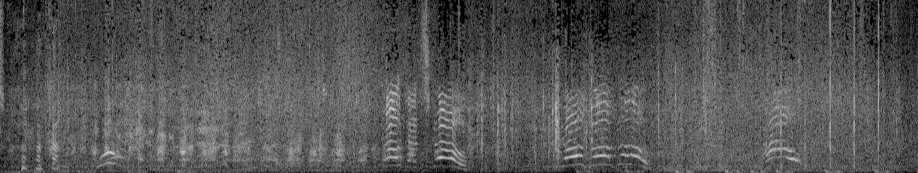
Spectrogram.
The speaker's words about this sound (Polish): Wszystko wygląda bardzo prosto, bo ja stoję na wózku, a psy go ciągną. Ale nie jest tak łatwo, bo tak naprawdę musisz iść z nimi, biec z nimi, a nawet płakać z nimi.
